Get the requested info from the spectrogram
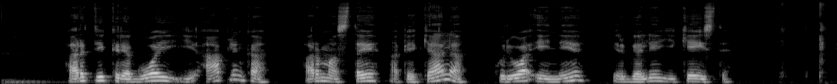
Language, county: Lithuanian, Marijampolė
